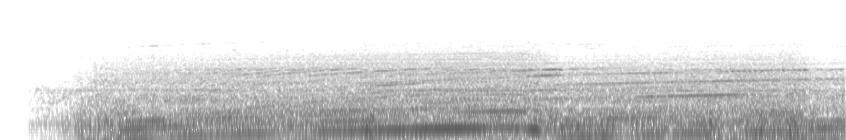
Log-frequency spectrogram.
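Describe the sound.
Inside a moving bus, a steady low engine rumble and road noise run continuously, even and moderately loud, with no talk.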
